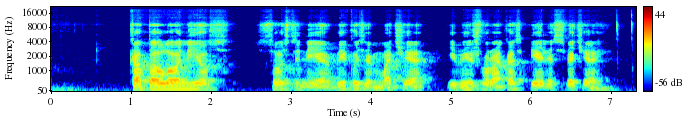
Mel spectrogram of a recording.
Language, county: Lithuanian, Telšiai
